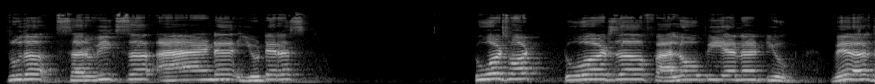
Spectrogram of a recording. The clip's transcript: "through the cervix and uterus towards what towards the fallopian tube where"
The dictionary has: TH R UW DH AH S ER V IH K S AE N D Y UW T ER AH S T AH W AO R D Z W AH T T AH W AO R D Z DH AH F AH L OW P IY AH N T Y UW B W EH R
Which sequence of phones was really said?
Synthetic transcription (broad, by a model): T R UW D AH S ER V IH K S AE N D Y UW T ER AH S T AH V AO R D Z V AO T T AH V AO R D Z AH F AH L OW P IY AH N T Y UW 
